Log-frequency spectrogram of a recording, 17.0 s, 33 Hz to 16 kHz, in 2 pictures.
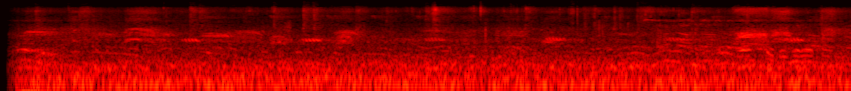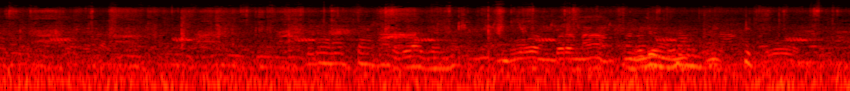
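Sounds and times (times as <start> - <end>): crows cawing: 0.1 - 5.8, 7.3 - 13.1.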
